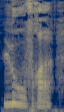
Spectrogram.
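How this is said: The final E is pronounced as a schwa. This is how the south of France says it. "pronouncing this letter E as an E ... the accent of the south of France"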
